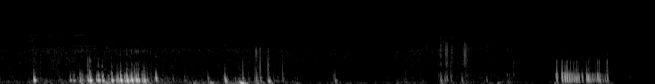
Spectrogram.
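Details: Hungry stomach growling: low gurgling, rumbling bursts from the belly with short pops and pauses; ordinary borborygmi.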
